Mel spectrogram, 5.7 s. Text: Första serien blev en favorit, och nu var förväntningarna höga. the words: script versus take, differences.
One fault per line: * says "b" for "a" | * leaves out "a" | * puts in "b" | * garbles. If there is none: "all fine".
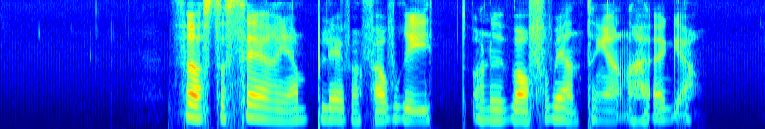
all fine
